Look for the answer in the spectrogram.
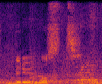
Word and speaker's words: Brunost: Yeah, in Norway we call it Brunost, which is brown cheese, or Gjetost, which is goat cheese.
